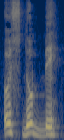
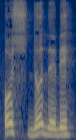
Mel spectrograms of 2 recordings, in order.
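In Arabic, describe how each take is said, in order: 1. تُحذف الدال الثانية وتُدغم في الباء. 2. يُنطق الدالان بوضوح قبل الباء. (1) "في كتير من الناس يقول ايه؟ ... جاب الساكنة وضيع المتحركة، ما ينفعش"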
